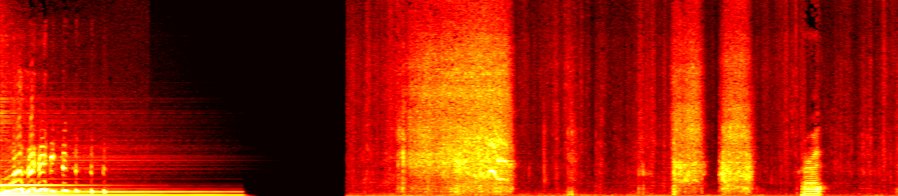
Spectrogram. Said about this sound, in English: You blowing your nose? Sure am. Gotta get it all out there before we start. I don't want to be sniffing the whole time.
